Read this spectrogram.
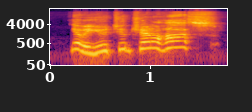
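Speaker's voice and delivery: strikingly very high-pitched voice. Asking Haas whether he has a YouTube channel, in a high-pitched voice. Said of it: "such a high voice".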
